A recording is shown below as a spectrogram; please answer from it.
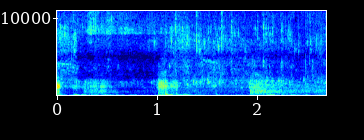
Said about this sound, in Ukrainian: Зараз спробуємо подати одразу велику порцію води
